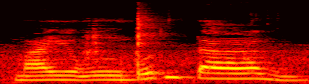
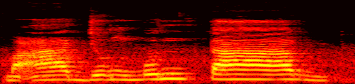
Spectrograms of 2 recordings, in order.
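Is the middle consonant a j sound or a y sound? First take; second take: y sound; j sound. First: The greeting has a y sound in the middle. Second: The greeting has a j sound in the middle. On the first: This is how people from Cebu say it. "sa Bisaya naman sa Cebu" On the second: This is how people from Bohol say it. "Sa Bohol kasi may J"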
